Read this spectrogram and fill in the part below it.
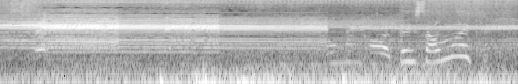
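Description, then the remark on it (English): Frogs in the grass give nasal, wavering calls that sound just like bleating sheep, several overlapping in a steady chorus, with shorter quavering cries near the end over constant low background noise. “and later I Googled it, and apparently these are definitely frogs, but they sound like sheep.”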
